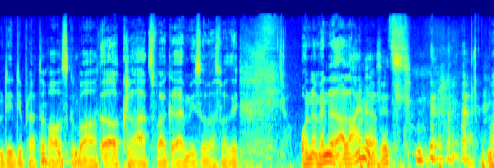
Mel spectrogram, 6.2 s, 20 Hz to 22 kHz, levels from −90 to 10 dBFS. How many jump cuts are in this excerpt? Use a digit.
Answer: 3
